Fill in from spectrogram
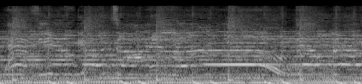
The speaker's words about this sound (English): I like big yelling fucking choruses and pre-choruses. Awesome. Very 80s.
